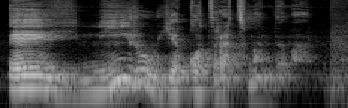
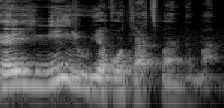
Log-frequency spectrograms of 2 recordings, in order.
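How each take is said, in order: First: The word قدرتمند carries strong stress. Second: It is said flat with no word stressed. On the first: The speaker calls it right. "من یه آکسان میخوام الان روی قدرتمند" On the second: The speaker calls it wrong. "من آکسان نمیشنوم، کسی آکسان رو هیچی نمیگذاره. میگید"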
